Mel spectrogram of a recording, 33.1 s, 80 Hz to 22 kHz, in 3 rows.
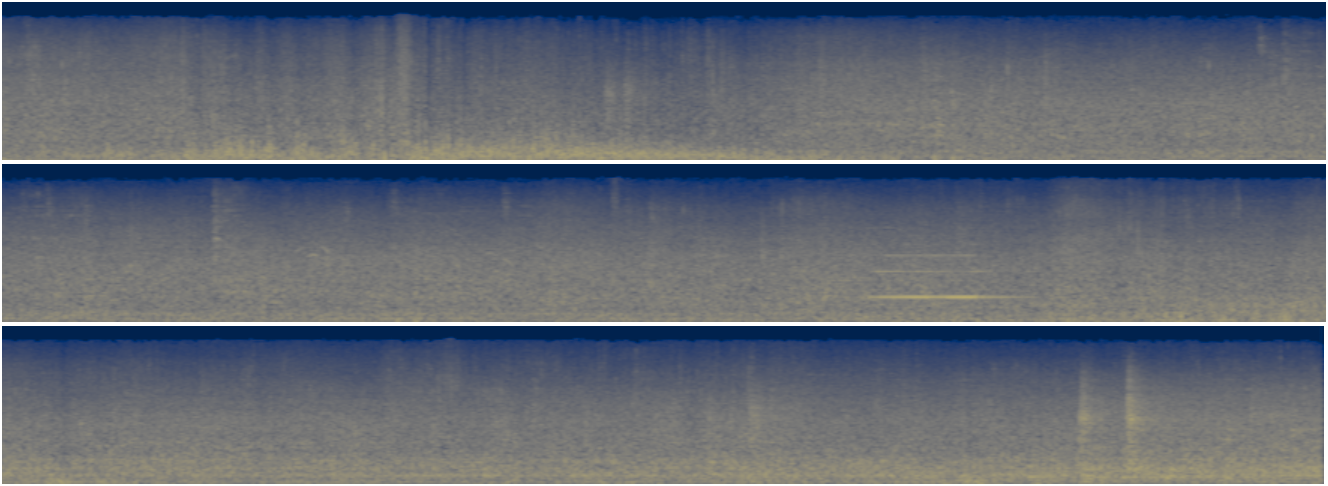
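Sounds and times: rumble of road and rail traffic: 0.0s - 33.0s
short horn-like note: 18.3s - 19.5s.

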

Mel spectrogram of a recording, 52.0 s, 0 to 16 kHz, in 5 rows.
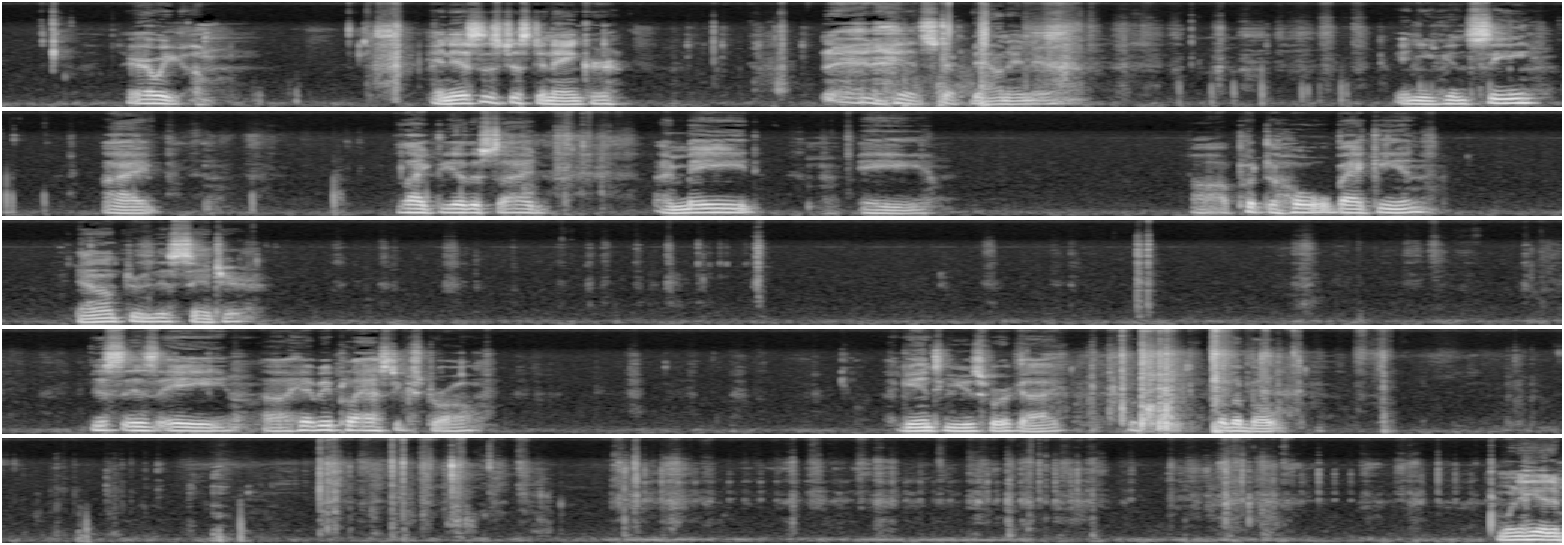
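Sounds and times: plastic model being handled: 1.9s - 14.8s, 21.3s - 26.0s, 27.0s - 28.6s, 29.3s - 32.2s, 33.5s - 52.0s.

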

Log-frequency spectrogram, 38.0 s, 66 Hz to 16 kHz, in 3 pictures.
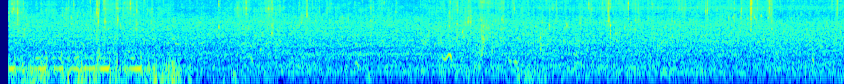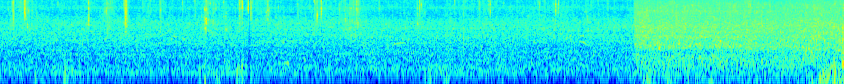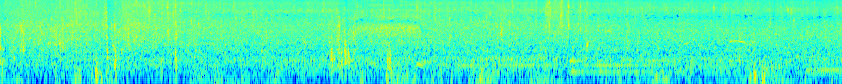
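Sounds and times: floodwater running across road: 0.2s - 37.9s
fish thrashing in water: 24.8s - 29.5s.

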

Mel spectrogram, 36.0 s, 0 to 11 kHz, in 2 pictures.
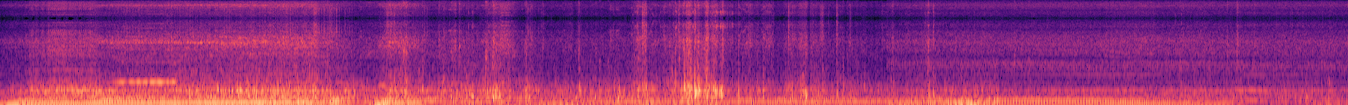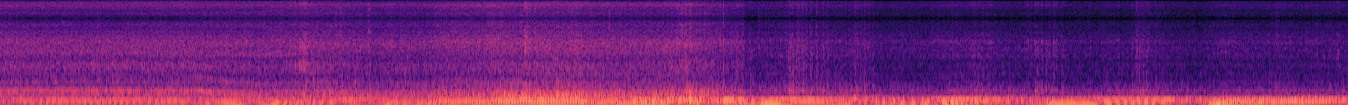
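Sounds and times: tyres knocking and scraping on rock: 5.2s - 12.6s
engine running at low revs: 10.2s - 35.9s.

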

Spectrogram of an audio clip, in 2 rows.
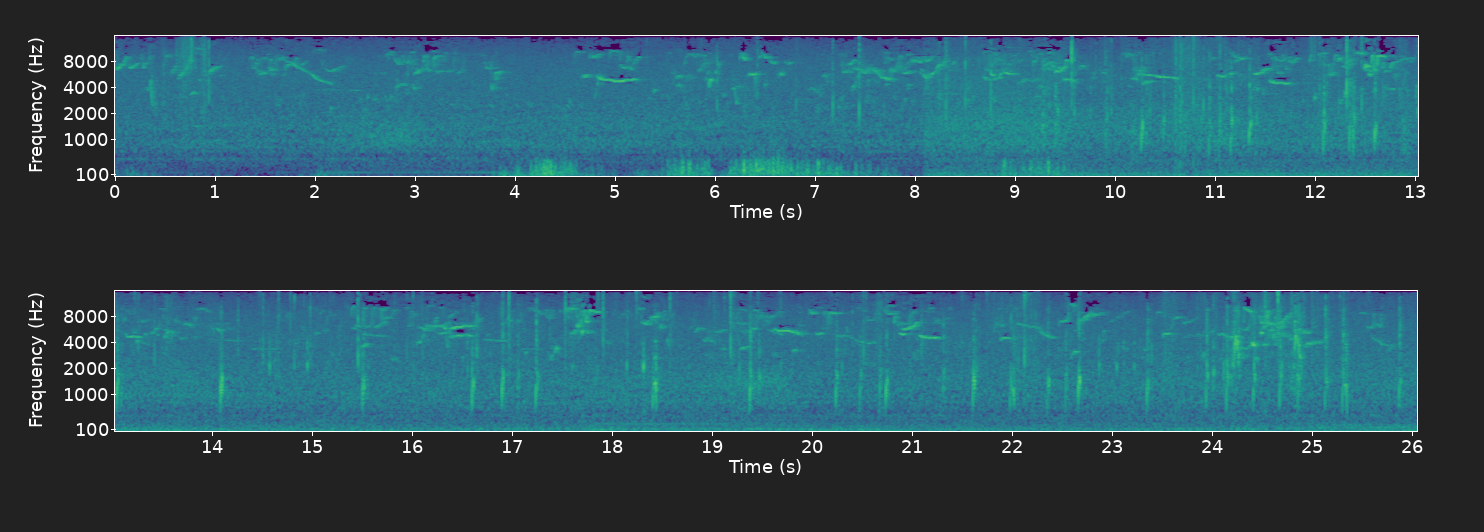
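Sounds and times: birds pecking seed clicks: 0.4s - 1.1s, 5.9s - 26.0s.

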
